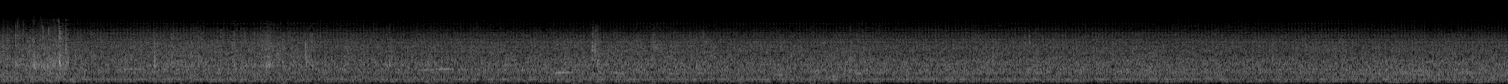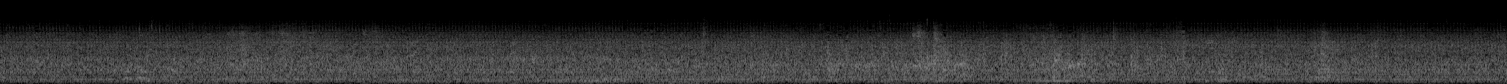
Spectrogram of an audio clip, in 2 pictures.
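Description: Steady city street noise with traffic.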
